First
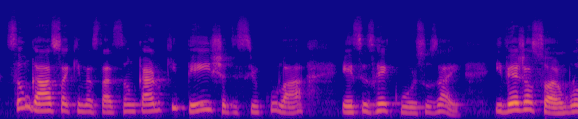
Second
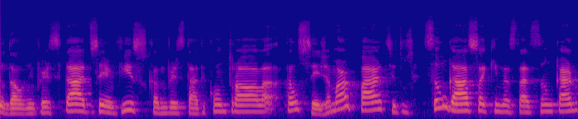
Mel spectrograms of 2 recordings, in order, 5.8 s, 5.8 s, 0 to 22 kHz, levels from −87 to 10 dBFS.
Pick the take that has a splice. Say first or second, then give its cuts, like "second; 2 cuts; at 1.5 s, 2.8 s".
second; 3 cuts; at 0.9 s, 2.8 s, 4.1 s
